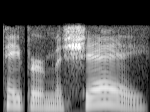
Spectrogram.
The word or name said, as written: papier-mache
